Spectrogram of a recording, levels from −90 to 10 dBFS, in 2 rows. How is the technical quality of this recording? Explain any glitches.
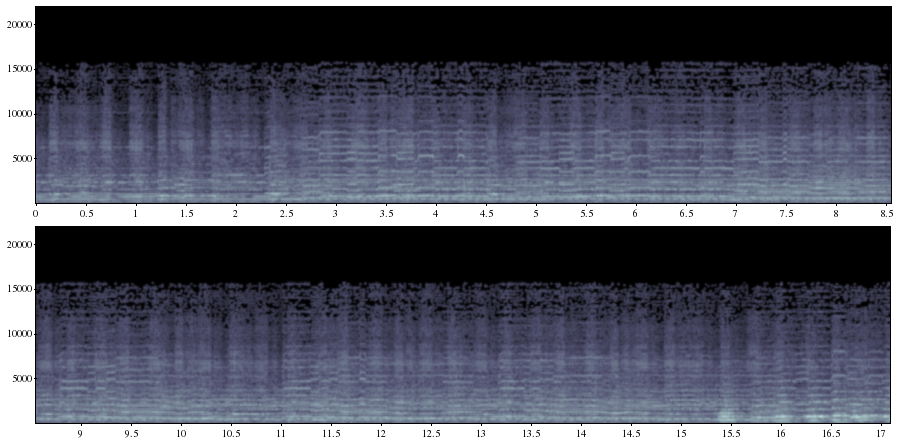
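The recording has one clear problem, a crude rate conversion that runs the whole way through. The sample rate was changed by simply repeating the nearest sample rather than filtering and interpolating properly, and the small ratio between the rates points to a 44.1 kHz to 48 kHz conversion. Those repeated samples leave a periodic error that sits only around 20 dB below the sound itself. You hear it as a gritty, inharmonic fizz riding on the louder and brighter moments.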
